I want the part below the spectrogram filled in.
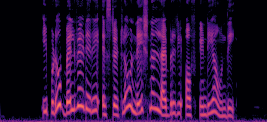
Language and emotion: Telugu, neutral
